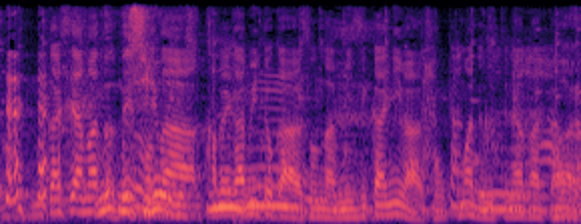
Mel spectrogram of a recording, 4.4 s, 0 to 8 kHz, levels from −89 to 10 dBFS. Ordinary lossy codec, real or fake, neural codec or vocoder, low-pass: none; real; none; 7.2 kHz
